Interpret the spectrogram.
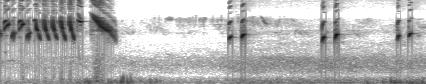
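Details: European goldfinch from the wild, song meant for teaching young birds: a fast burst of repeated high notes ending in a buzzy slur, followed by spaced pairs of short chips.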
